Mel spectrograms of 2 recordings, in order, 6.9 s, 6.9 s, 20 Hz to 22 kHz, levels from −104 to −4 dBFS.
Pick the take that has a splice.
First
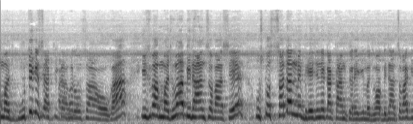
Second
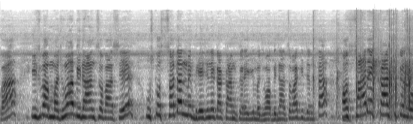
first; 1 cut; at 0.9 s

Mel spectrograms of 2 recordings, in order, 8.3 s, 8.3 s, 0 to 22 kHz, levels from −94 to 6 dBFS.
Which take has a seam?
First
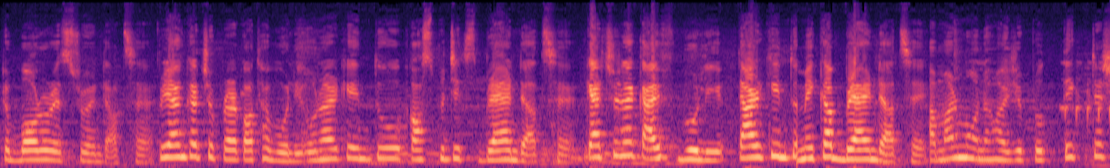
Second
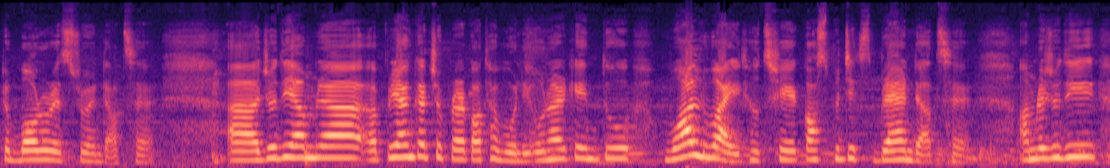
first; 5 cuts; at 1.2 s, 3.0 s, 4.4 s, 5.7 s, 7.0 s

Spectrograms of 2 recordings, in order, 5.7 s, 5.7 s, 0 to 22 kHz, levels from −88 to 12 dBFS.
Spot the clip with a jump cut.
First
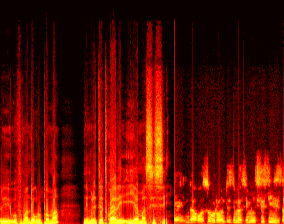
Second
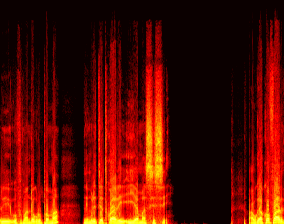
first; 1 cut; at 3.5 s

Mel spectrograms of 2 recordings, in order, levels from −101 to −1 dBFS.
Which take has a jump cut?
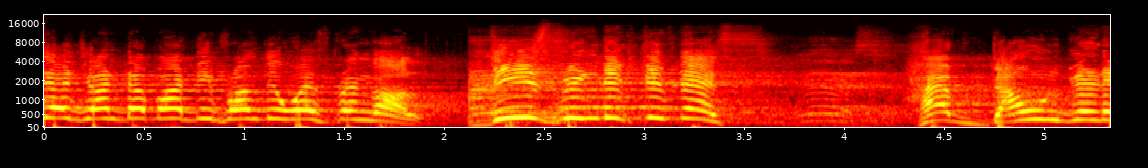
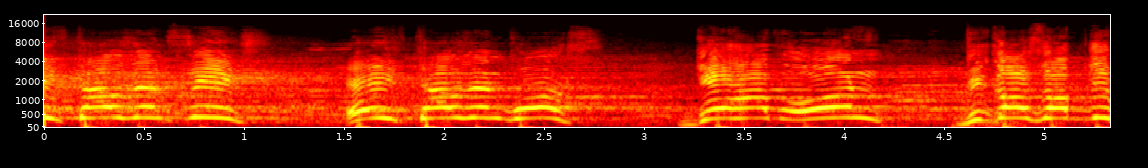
first; 1 cut; at 2.0 s

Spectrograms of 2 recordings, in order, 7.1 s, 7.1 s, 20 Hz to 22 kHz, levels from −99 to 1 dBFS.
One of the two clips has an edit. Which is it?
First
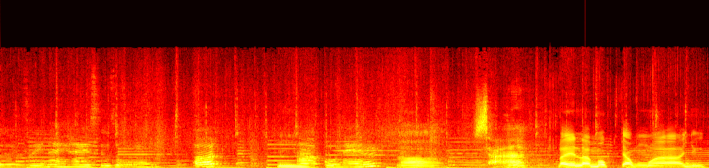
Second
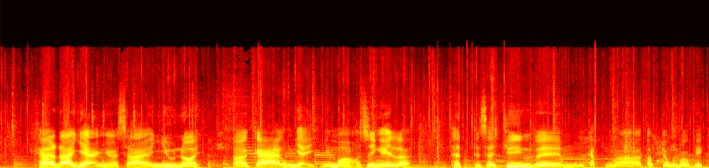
first; 1 cut; at 5.4 s

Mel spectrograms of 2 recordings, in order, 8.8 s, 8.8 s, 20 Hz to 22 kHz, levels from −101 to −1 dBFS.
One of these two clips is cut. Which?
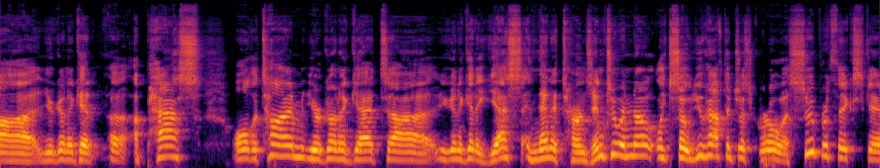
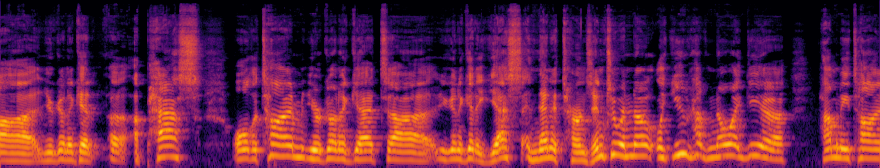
first; 1 cut; at 6.7 s

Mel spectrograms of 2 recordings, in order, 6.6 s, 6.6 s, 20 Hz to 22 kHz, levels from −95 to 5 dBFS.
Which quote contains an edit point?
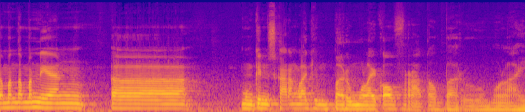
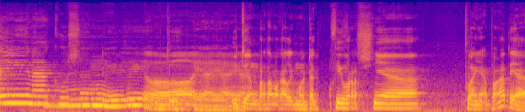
second; 1 cut; at 4.0 s

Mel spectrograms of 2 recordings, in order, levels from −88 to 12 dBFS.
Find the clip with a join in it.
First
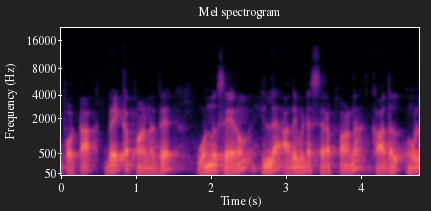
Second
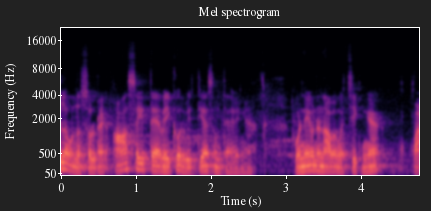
second; 1 cut; at 2.6 s

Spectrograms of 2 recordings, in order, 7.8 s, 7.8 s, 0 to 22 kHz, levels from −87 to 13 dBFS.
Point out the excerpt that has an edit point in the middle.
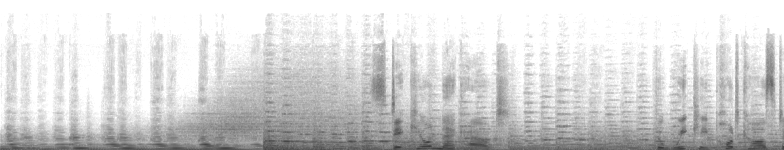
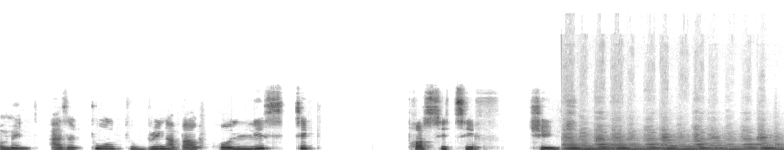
second; 1 cut; at 5.6 s

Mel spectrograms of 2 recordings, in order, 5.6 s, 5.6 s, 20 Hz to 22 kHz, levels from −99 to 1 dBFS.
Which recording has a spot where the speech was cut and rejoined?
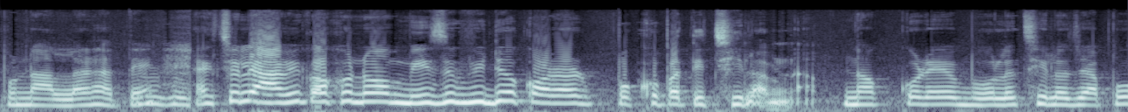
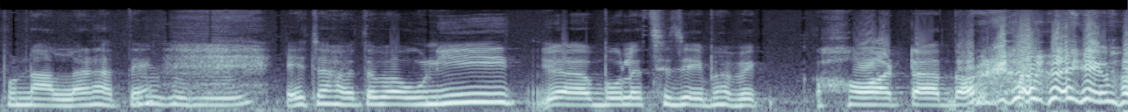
first; 2 cuts; at 0.9 s, 4.1 s

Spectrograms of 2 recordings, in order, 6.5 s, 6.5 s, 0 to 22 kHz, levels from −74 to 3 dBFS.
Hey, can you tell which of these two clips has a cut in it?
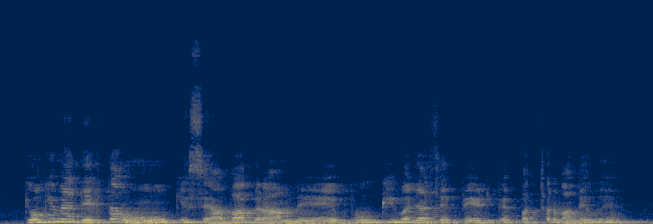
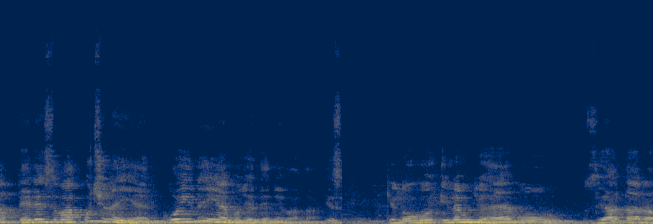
second; 1 cut; at 3.4 s

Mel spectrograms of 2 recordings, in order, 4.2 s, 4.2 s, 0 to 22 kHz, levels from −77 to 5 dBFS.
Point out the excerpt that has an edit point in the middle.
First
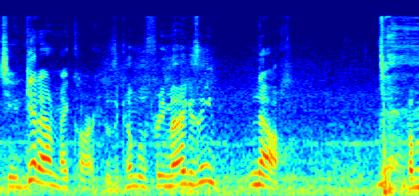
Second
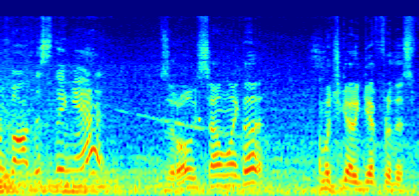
second; 1 cut; at 3.1 s

